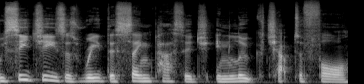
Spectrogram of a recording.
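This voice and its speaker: On a very clean recording with a silent background, a man with a plain, everyday voice speaks at a fairly slow pace and a fairly high pitch. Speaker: podcast host. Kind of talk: podcast interview and scripture reading.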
